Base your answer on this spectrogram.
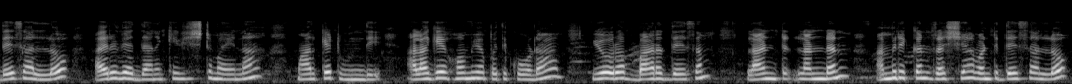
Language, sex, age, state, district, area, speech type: Telugu, female, 18-30, Andhra Pradesh, Nellore, rural, spontaneous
